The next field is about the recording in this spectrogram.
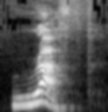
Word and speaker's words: rough: When times get rough. E atenção à pronúncia dessa palavra rough, ok? A escrita é R-O-U-G-H, mas esse OU vai ter um som de A e o GH vai ter som de F.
